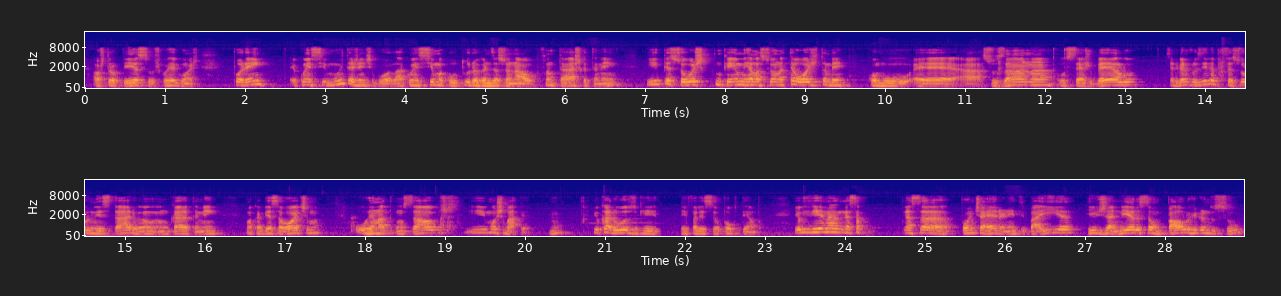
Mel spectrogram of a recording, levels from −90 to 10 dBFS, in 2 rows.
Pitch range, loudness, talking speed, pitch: 140-180 Hz, -21 LUFS, 180 wpm, 160 Hz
